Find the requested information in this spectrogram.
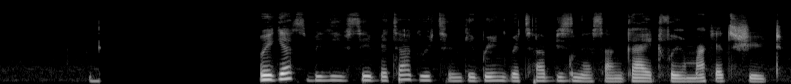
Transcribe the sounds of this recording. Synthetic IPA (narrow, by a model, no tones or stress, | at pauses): wiɡɛtəbilivsebɛtʰəɡɹitʰɪ̃ndebɹĩŋbɛtʰəbiznɛsãnɡaɪdfɔjɔmakʰɛtʃid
